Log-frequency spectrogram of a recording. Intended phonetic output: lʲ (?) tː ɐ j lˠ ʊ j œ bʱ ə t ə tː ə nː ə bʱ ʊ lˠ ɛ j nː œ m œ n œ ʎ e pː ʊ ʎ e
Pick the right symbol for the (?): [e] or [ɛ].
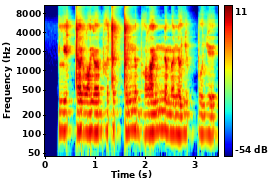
ɛ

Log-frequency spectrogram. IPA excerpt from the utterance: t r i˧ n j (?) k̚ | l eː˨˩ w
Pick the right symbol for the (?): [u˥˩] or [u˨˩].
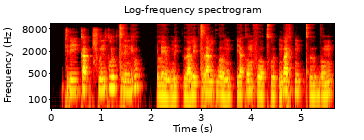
u˥˩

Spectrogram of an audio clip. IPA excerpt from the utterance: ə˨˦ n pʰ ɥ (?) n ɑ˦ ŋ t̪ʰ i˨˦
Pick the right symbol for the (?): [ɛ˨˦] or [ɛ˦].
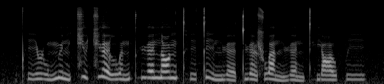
ɛ˦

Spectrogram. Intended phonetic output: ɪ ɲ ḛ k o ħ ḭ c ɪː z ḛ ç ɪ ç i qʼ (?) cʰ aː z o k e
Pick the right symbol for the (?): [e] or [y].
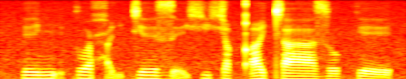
e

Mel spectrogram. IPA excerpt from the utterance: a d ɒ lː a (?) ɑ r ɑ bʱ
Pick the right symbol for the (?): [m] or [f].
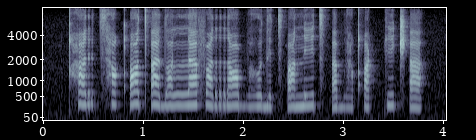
f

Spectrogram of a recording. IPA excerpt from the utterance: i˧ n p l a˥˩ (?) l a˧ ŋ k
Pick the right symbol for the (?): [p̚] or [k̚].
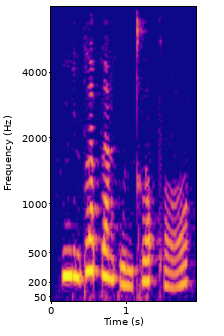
p̚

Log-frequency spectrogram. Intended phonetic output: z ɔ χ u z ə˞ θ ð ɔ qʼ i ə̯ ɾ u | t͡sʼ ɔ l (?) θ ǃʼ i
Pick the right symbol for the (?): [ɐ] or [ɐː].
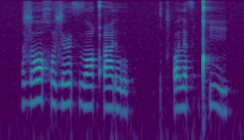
ɐ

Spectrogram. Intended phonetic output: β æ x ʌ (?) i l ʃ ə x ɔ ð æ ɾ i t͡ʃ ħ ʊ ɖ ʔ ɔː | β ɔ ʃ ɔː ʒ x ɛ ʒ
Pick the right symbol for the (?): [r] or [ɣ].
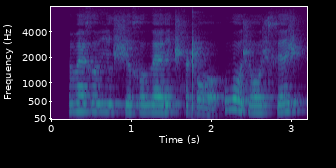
ɣ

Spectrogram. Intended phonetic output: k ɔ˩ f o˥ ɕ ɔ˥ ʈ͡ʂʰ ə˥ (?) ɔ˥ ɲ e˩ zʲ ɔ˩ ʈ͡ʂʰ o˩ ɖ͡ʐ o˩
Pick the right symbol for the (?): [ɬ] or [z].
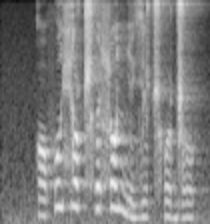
ɬ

